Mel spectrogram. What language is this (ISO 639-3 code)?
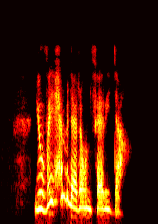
kab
